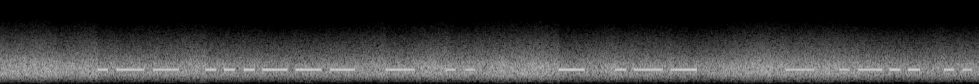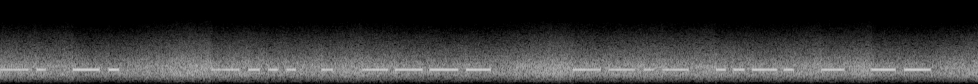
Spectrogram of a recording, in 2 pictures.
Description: Morse code (Persian alphabet), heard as a keyed tone, hand-sent with a straight key, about 13 wpm, 690 Hz, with heavy radio static and a narrow filter. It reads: وقتی تو تلفن بهش گفتم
